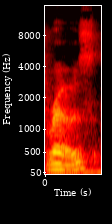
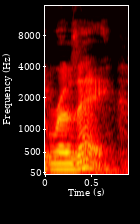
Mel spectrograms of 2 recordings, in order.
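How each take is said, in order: First: It is said with one syllable, like the flower. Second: It is said with two syllables, ending in 'ay'. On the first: It names a flower. "it seems like it would be called a French rose" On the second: It names a wine. "there's a accent here on like it would be rosé, which to me is wine"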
